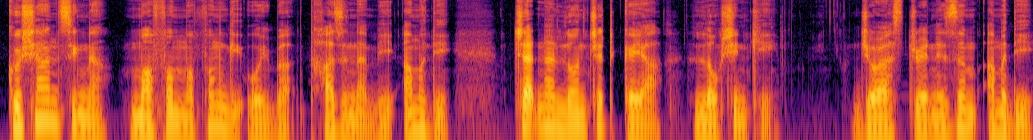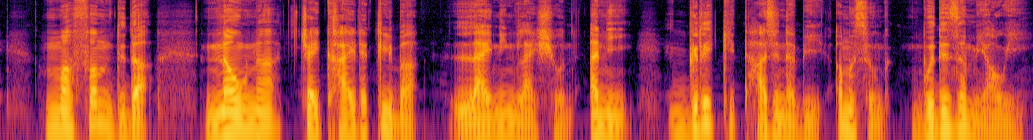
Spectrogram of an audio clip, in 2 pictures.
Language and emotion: Manipuri, neutral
